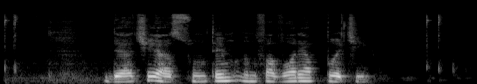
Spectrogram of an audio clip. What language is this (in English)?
Romanian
